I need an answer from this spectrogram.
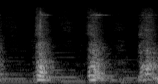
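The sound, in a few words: hand saw cutting wood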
